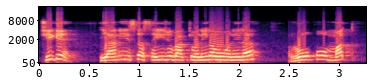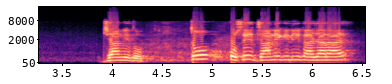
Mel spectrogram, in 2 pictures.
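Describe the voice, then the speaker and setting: High-voiced man teaching grammar. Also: flat delivery, fast talker, low-quality recording. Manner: reads each question and options aloud, then explains the answer; addresses students fondly as children. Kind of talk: live exam-prep class solving quiz questions.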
